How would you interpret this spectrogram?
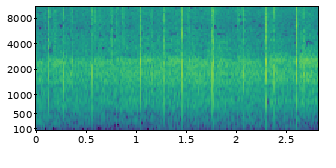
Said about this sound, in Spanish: Para Patricia Navarro, lo aplaudimos como es natural.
